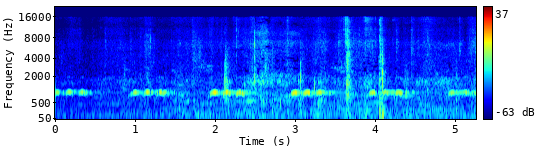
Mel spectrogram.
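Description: A bird calling in the background: a short hooting note at a steady pitch, repeated about once a second. A few sharp clicks or taps stand out over it, the loudest two close together about two thirds of the way through.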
